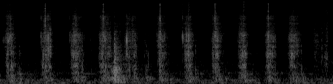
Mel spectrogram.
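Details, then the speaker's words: Porsche 996 clutch and flywheel, with a broken pressure plate locating stud, turned by hand: light uneven ticks about three to four per second; clicking that shouldn't be there, owner plans replacing clutch parts, cause unknown. "weird that probably shouldn't be there so i'm guessing i need to reply i'll replace all three of these these items"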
